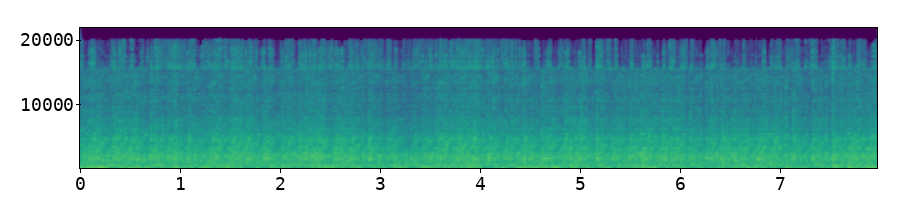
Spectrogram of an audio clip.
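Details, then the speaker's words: Imported metric reel mower, reel spun by drill during lapping with grit after adjusting the blade closer to the bedknife: an even, steady whirr with no gritty scraping, now running smoother than the earlier gritty sound. "now you tell is running smoother now"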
